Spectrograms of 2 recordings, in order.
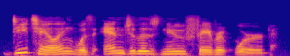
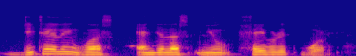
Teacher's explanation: we put the stress at the very beginning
